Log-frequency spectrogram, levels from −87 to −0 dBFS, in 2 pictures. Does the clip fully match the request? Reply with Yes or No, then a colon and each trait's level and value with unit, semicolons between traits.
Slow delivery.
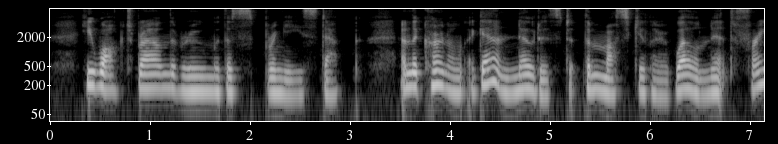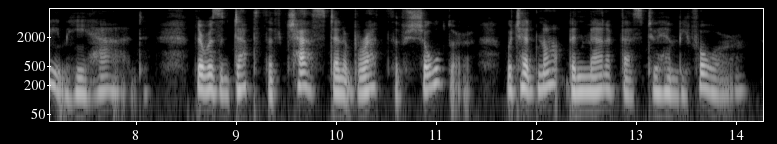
No: average, 170 wpm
